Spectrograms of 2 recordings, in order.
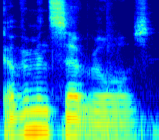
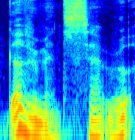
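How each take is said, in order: First: Said in the usual way. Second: Loud bright anime character voice; VTuber anime voice. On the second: Shown as a demonstration. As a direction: voice it like an anime streamer. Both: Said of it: "my VTuber anime voice".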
